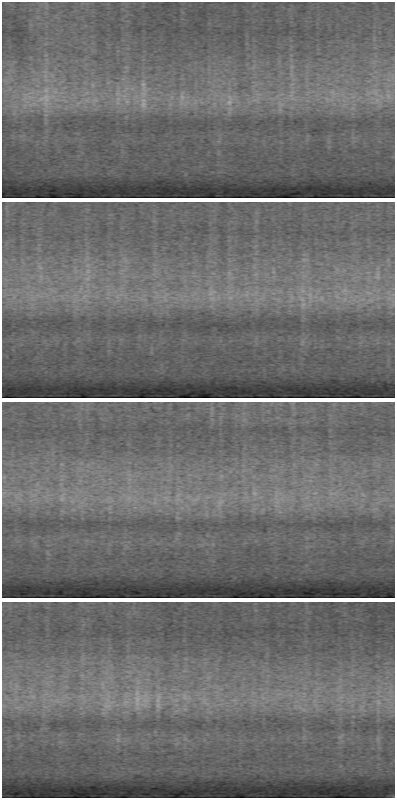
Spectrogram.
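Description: Heavy rain pouring steadily onto wet pavement and puddles: a dense, even hiss.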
